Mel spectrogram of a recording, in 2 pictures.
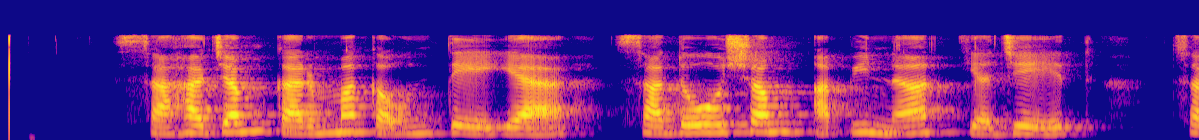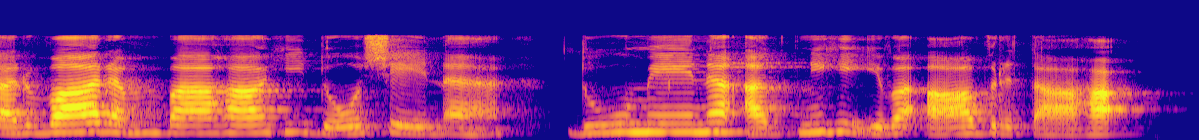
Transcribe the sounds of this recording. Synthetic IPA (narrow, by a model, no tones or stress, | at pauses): sɐɦɐd͡ʒɐmkɐɾmɐkɐwnt̪eːjɐsɐd̪oːʂɐmɐpinɐt̪jɐd͡ʒeːt̪ | sɐɾʋaːɾɐmbaːɦɐɦid̪oːʃeːnɐ | d̪uːmeːnɐʔɐɡniɦiʔiʋɐʔaːʋɾɪt̪aːɦɐ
